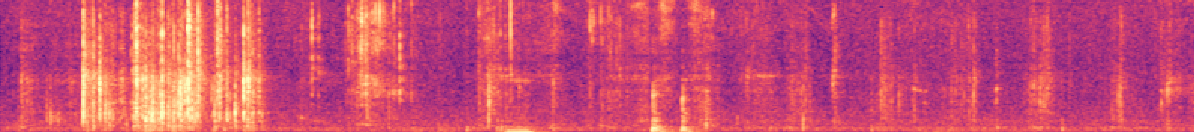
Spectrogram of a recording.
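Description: Close-up crunching and chewing of spicy sugar-glazed crisps (kerepek pedas), with a dense crackly crunch about a second in and scattered small crunches after it. Two short hummed 'mm' sounds come around the middle.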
